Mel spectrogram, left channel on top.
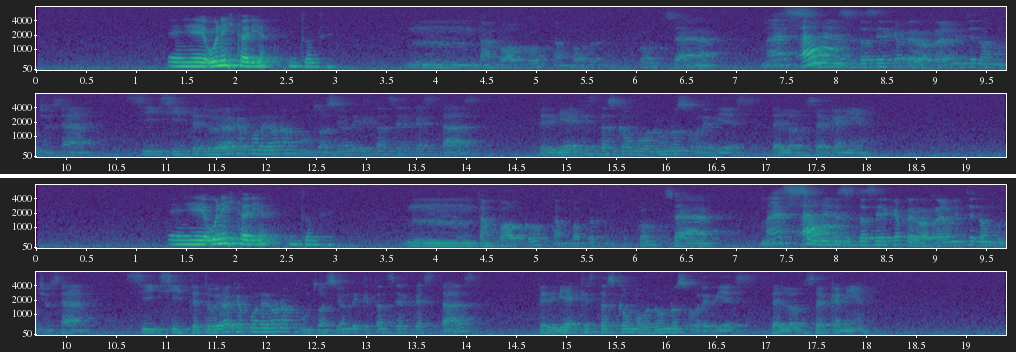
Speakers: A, on the left; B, on the right.
A: Eh, una historia, entonces.
B: Mm, tampoco, tampoco, tampoco. O sea, más
A: Ah.
B: o menos está cerca, pero realmente no mucho. O sea, si, si te tuviera que poner una puntuación de qué tan cerca estás, te diría que estás como en uno sobre 10 de la cercanía.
